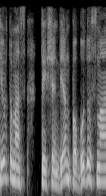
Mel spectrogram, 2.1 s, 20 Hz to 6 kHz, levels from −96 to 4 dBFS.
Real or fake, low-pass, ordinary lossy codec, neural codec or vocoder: real; 5.4 kHz; MP3, 48 kbps; none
